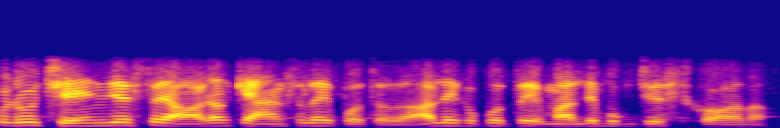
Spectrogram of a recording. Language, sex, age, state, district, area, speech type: Telugu, male, 18-30, Telangana, Medchal, urban, conversation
